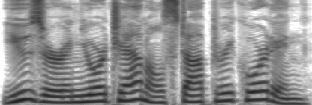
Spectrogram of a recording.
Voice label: neutral recording stopped current channel; TeamSpeak 3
